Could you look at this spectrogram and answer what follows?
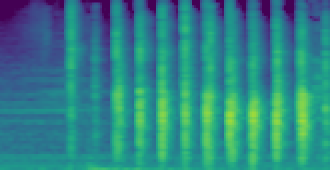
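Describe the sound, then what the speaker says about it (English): Hands clap about a dozen times in a steady, evenly spaced rhythm, sharp and close, with no other sound alongside. "Should I clap now?"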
